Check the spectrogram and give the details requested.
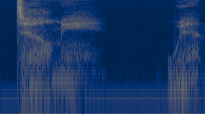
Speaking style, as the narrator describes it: whispered to his comrade

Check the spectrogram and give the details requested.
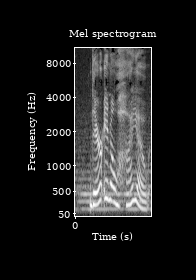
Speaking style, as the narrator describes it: Edward pleaded

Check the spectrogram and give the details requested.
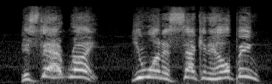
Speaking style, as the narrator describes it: He pointed right at her and screamed

